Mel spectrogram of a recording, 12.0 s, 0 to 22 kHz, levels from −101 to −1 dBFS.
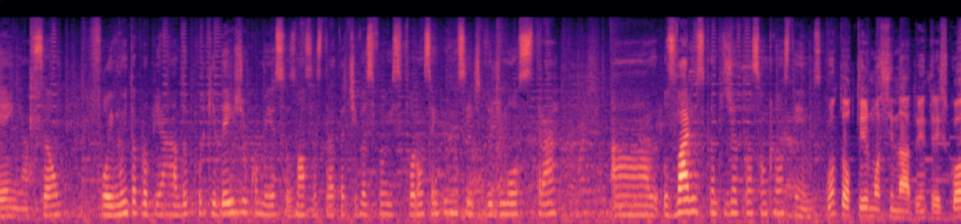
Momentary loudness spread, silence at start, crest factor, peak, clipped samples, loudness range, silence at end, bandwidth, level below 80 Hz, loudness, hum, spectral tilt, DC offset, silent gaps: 8 LU; 0 s; 24 dB; 0 dBFS; under 0.1%; 5 LU; 0 s; 16 kHz; -48 dBFS; -25 LUFS; none; -4 dB/octave; 0.1%; none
